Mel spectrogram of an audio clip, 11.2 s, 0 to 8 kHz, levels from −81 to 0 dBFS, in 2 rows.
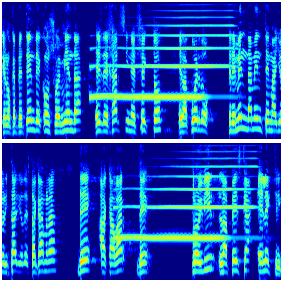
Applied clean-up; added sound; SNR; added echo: classical method log-MMSE.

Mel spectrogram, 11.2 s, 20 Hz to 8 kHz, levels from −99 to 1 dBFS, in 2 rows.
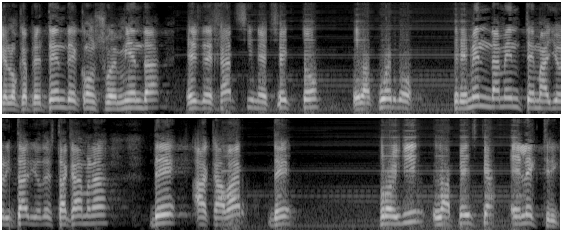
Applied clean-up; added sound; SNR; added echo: neural separator model SepFormer DNS4.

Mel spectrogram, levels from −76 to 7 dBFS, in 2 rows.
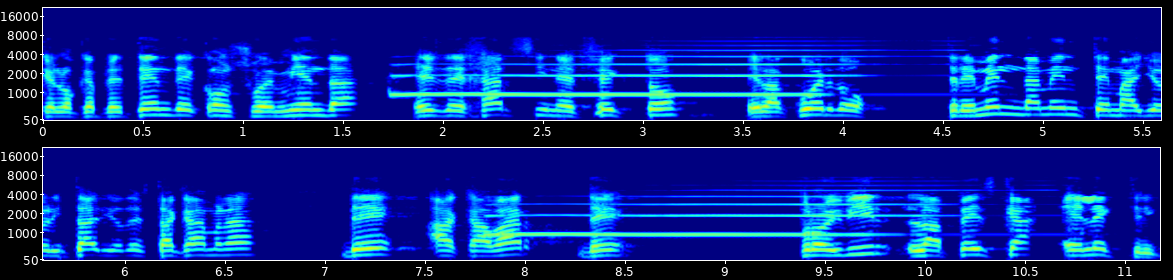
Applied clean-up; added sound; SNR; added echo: classical method spectral subtraction.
